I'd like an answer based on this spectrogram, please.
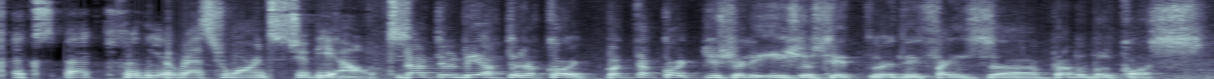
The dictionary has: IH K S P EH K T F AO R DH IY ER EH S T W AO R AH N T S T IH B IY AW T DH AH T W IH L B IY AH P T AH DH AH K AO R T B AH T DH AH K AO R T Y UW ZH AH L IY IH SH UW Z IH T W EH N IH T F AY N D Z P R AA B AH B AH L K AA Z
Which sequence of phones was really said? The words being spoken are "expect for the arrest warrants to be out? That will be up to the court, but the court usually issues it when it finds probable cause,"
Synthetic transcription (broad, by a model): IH K S P EH K T F AO R DH IY ER EH S T W AO R AH N T S T IH B IY AW T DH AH T W IH L B IY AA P T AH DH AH K AO R T B AH T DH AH K AO R T Y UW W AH L IY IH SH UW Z IH T W EH N IH T F AY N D S P R AA B AH B AH L K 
